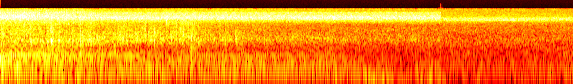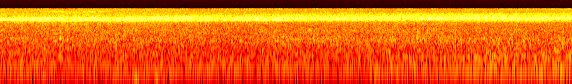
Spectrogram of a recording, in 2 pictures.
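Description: Toyota HiAce van's engine running as it pulls away over a gravel track, with a few crunches of stones, fading over the first four seconds. Then a steady chirring of insects, with the van's engine a faint hum underneath as it approaches.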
